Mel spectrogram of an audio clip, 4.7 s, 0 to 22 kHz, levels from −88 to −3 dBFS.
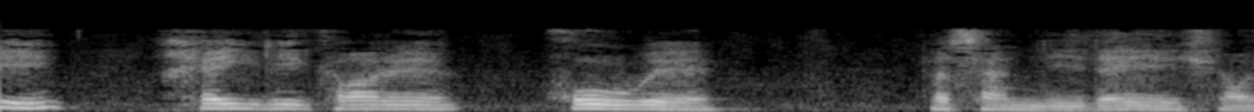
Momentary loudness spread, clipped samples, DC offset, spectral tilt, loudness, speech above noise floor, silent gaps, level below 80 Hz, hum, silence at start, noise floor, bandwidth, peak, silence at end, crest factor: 11 LU; under 0.1%; under 0.1%; -6 dB/octave; -30 LUFS; 30 dB; none; -64 dBFS; none; 0 s; -58 dBFS; 7.4 kHz; -12 dBFS; 0 s; 18 dB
